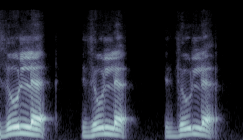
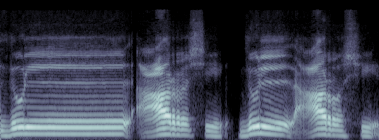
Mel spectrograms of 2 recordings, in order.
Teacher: padahal huruf lam itu bukan qalqalah gitu loh. Huruf lam itu biasa aja gitu, tidak memantul gitu loh.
